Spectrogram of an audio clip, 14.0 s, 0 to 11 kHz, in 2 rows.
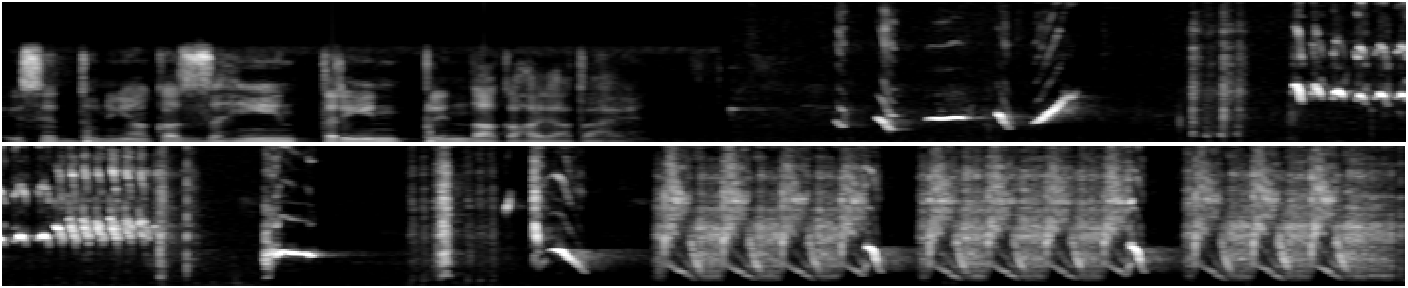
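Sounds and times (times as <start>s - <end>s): lyrebird whistled calls: 3.7s - 5.5s, 6.4s - 8.8s, 9.5s - 13.9s
fast chattering bird trill: 6.4s - 8.6s, 9.6s - 14.0s.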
